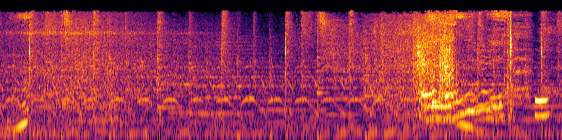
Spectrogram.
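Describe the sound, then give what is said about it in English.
An ambulance siren wailing in a quick, repeating rise-and-fall pattern through the whole clip, fairly loud, with other sounds mixed in toward the end. “the ambulance here, takes sick or injured patients to the hospital.”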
